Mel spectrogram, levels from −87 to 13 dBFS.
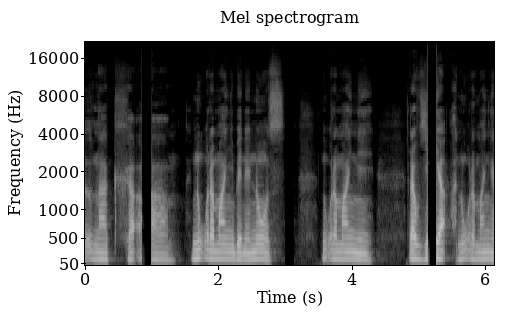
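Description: Gaps at a join of encoded pieces cut the speech at 0.85 to 1.00 s, 3.00 to 3.14 s before "nu ra", and 5.14 to 5.27 s, each about 140 to 150 ms, every 2 s. Separately encoded pieces keep their start delay and end padding, leaving abrupt, smeared full-band blank columns on a spectrogram.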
